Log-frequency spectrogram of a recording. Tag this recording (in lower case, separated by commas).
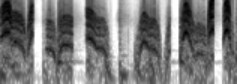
musical instrument, scratching (performance technique), music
